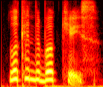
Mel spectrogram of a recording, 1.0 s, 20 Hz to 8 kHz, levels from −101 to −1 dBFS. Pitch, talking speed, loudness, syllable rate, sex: 275 Hz, 230 wpm, -18 LUFS, 7.3 syllables/s, female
